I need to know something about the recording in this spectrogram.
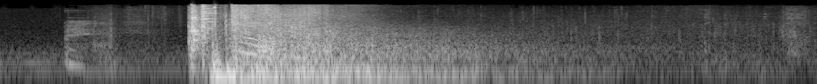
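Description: An object smashes with a loud burst, followed by a hiss that fades out.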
